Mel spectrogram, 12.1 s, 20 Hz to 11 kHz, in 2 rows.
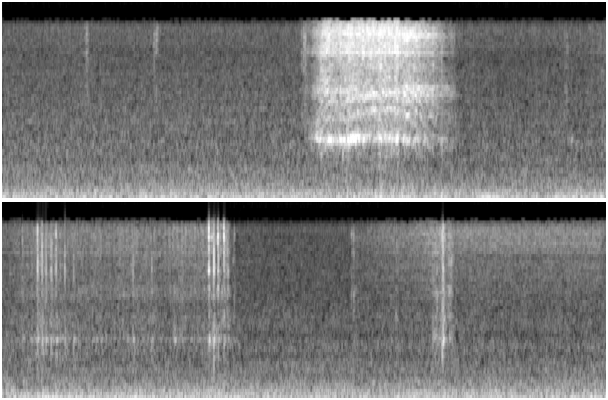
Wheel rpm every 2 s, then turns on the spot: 0, 50, 10, 20, 0, 0.
6-8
